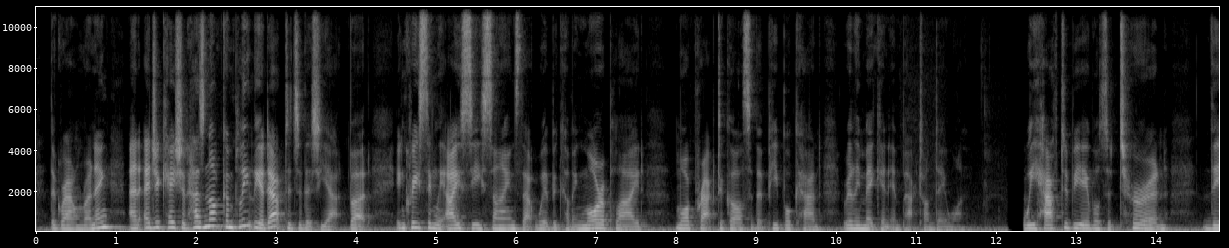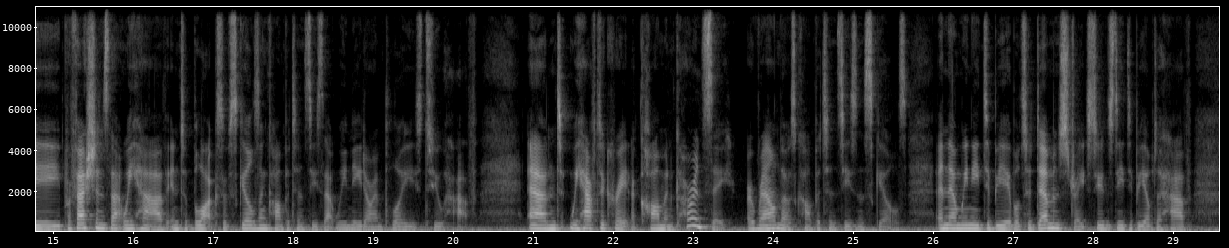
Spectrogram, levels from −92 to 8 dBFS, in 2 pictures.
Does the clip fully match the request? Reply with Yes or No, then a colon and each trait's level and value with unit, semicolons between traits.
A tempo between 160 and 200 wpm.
Yes: average, 180 wpm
